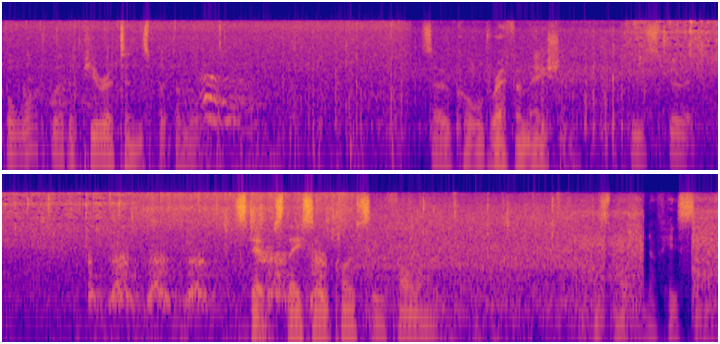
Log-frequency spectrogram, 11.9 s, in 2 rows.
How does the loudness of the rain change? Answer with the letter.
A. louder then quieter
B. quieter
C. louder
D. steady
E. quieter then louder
C.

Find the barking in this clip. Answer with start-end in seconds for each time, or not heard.
0.1-2.4, 6.7-8.7.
